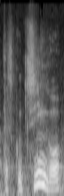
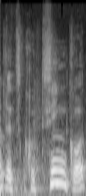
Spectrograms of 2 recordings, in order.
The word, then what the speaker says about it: Tetzcutzinco: variante de nuestra región el sonido de la letra G no es parte de los sonidos de la lengua náhuatl. Por eso no es correcto utilizar la palabra Texcotzingo si se quiere utilizar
